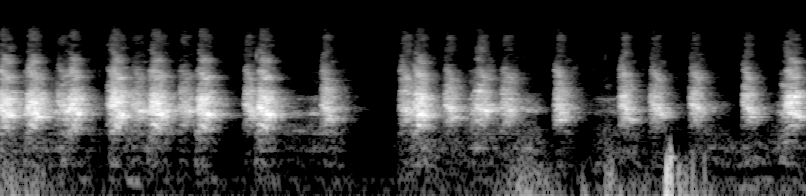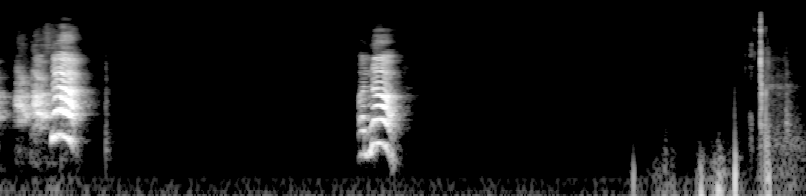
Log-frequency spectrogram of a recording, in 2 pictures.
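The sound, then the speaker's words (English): Dogs barking while squabbling for attention, many sharp barks in quick bursts, then a pause broken by a single louder bark and near silence. “the barking is over now. It's probably because the door's closed.”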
